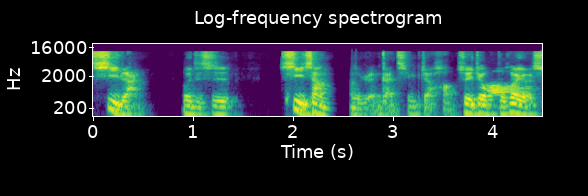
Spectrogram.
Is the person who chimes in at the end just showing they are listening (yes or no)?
yes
